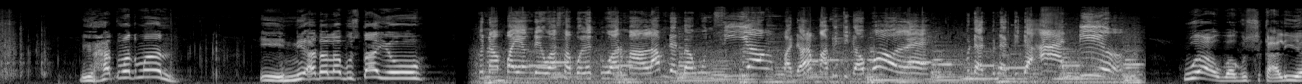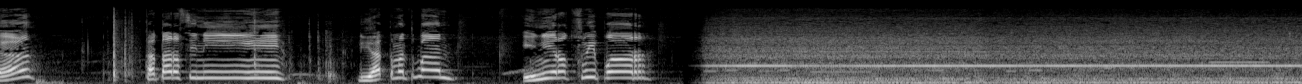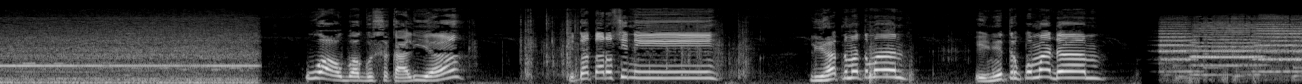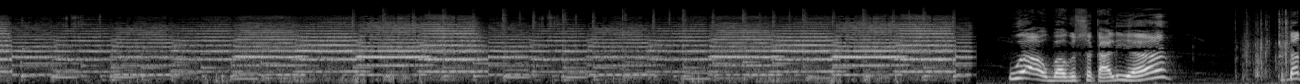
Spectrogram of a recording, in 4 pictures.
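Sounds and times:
road sweeper engine running: 4.7s - 11.5s, 20.0s - 28.7s
fire engine siren: 19.9s - 28.7s, 37.6s - 48.8s
rotating broom sweeping road: 20.0s - 28.7s
steady high whine: 20.0s - 28.7s.

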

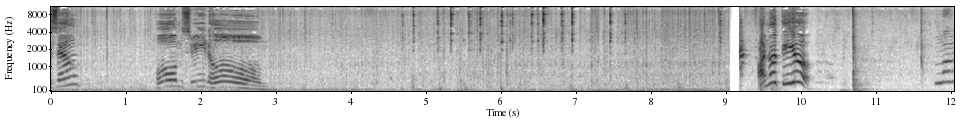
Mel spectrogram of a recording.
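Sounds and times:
car cabin low rumble: 0.0s - 9.0s
raindrops ticking on windshield: 0.0s - 10.0s.

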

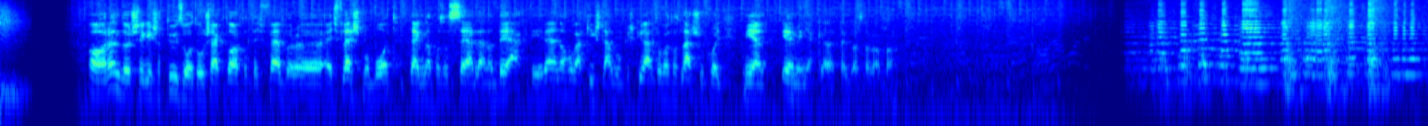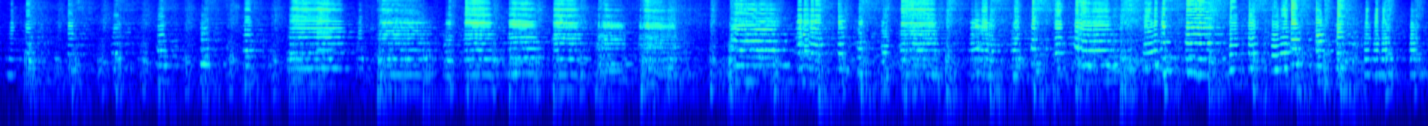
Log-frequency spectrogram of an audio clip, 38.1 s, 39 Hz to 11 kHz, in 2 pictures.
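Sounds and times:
marching brass band playing: 15.0s - 38.0s.

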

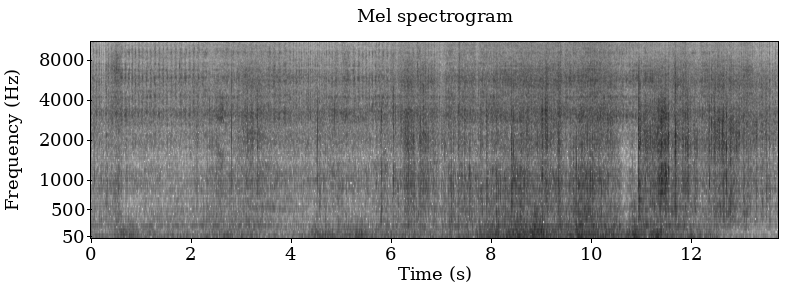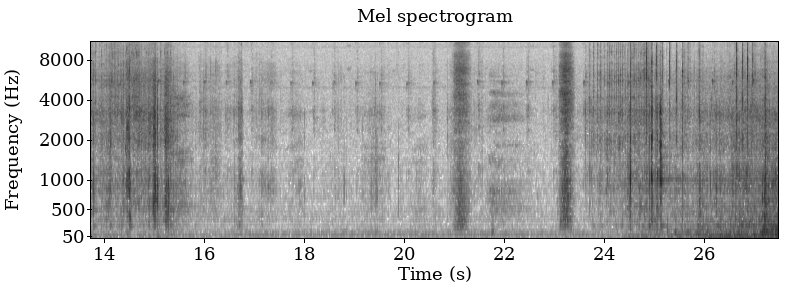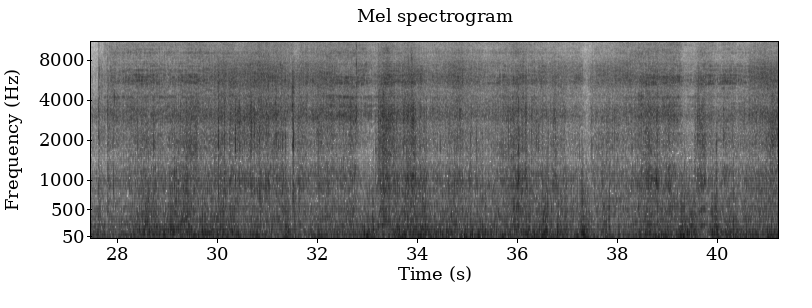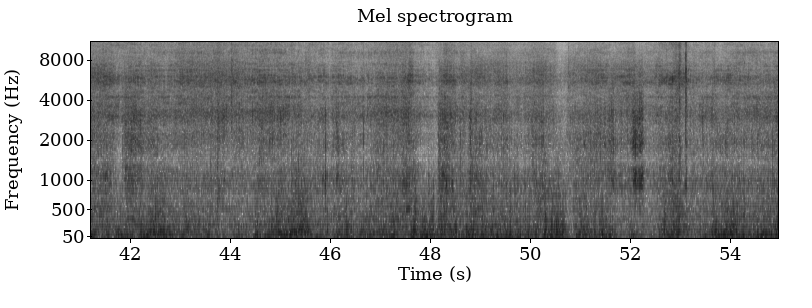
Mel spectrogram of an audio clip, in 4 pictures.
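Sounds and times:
wind buffeting microphone: 0.0s - 12.4s, 25.5s - 54.9s
bike tyres rumbling over dirt: 0.0s - 17.5s, 23.7s - 54.9s.

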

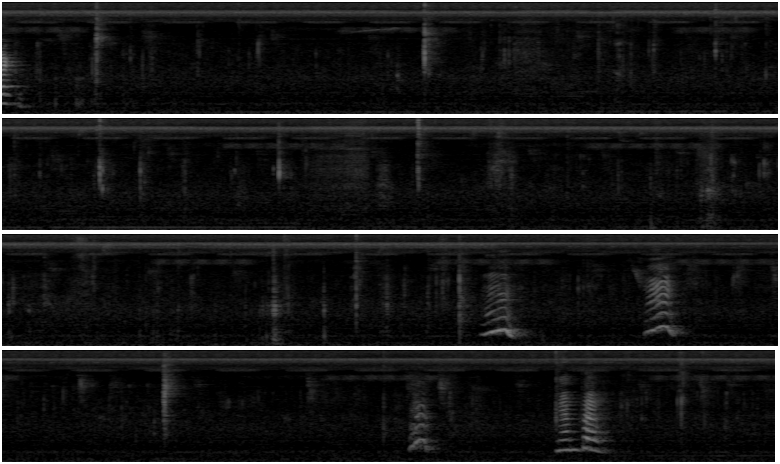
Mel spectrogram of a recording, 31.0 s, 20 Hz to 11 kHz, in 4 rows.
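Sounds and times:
faint steady hiss: 0.0s - 31.0s
chewing mouth clicks and smacks: 0.3s - 10.9s, 11.9s - 12.2s, 13.4s - 20.3s, 23.4s - 25.8s, 29.4s - 31.0s.

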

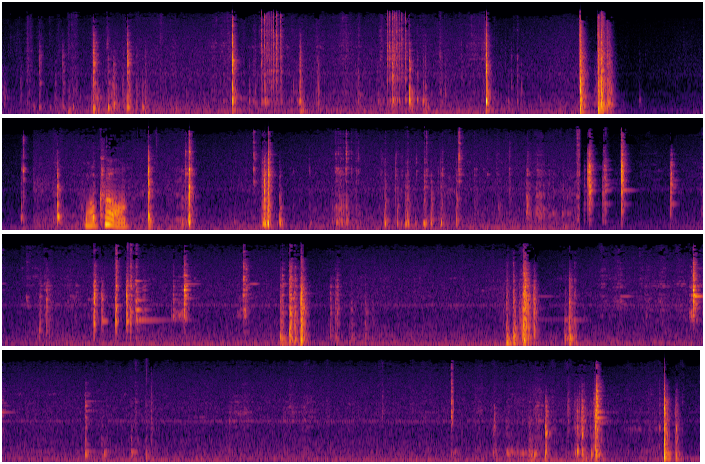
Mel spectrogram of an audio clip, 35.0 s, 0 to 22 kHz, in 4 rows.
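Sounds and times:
metallic clinks and knocks: 12.9s - 21.9s.

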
